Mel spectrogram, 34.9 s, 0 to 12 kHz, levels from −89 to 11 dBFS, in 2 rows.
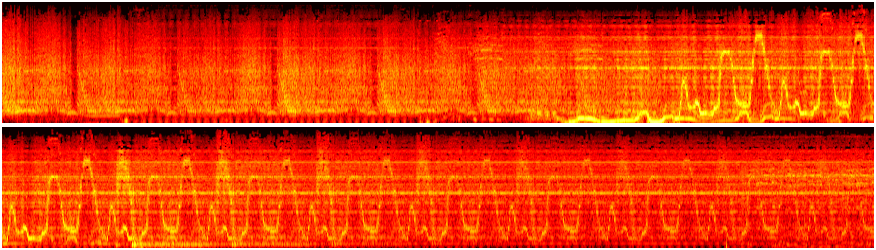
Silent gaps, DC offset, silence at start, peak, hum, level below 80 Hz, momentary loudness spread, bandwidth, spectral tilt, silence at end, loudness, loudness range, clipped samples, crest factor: none; under 0.1%; 0 s; 0 dBFS; none; -24 dBFS; 14 LU; 10.5 kHz; -4.5 dB/octave; 0 s; -16 LUFS; 12 LU; under 0.1%; 16 dB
